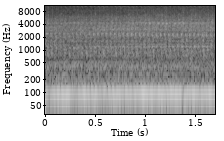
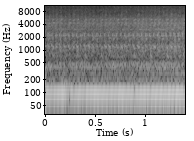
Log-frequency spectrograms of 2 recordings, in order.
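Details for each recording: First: 2014 Audi A4 2.0 turbo petrol engine idling smoothly with no hiss or irregular beat after a part and hoses were replaced to fix a misfire and system too lean code P0171; the problem is gone. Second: 2014 Audi A4 2.0 turbo petrol idling with a heavy low drone, shaking and audible air sucking; the PCV valve is stuck open, a vacuum leak causing a lean condition (P0171) and misfire; the valve needs replacing.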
